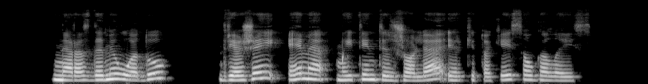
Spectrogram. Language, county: Lithuanian, Utena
